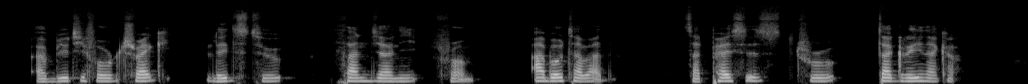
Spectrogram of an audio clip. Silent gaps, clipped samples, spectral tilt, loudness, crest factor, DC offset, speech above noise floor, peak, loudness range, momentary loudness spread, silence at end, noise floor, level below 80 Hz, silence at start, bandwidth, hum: none; under 0.1%; -6.5 dB/octave; -25 LUFS; 20 dB; under 0.1%; 46 dB; -4 dBFS; 2 LU; 16 LU; 0.7 s; -69 dBFS; -54 dBFS; 0.35 s; 16 kHz; none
